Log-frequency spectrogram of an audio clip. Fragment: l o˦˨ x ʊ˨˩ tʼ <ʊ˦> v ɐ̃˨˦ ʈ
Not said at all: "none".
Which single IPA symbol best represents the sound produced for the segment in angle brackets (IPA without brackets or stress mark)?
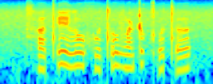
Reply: ʊ˦˨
